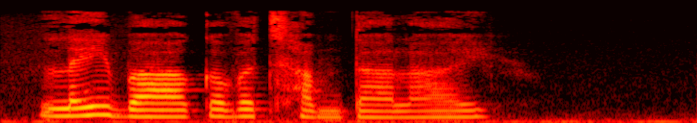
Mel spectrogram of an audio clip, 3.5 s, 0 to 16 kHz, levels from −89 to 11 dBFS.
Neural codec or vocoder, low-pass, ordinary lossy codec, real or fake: none; 14.4 kHz; MP3, 48 kbps; real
